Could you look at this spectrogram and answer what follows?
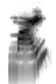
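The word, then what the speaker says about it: Mai: আবার আমি উচ্চারণ করে দেই, জানুয়ার, ফেব্রুয়ার, মার্চ, এপ্রিল, মাই, ইউনি, ইউলি, August, September, October, November, December.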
